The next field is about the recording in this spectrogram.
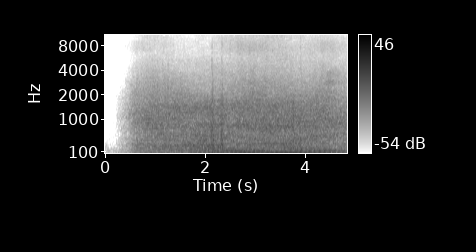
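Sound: road traffic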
